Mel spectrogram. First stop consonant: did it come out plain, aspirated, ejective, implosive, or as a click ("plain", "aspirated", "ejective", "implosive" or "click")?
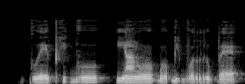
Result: plain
